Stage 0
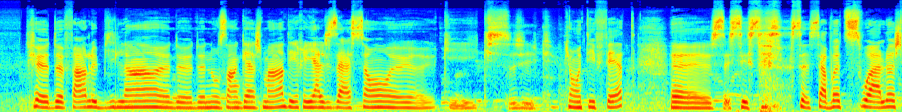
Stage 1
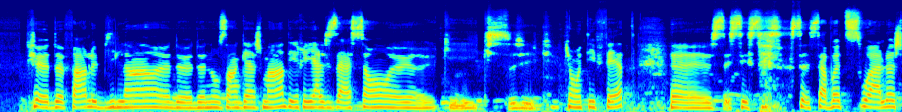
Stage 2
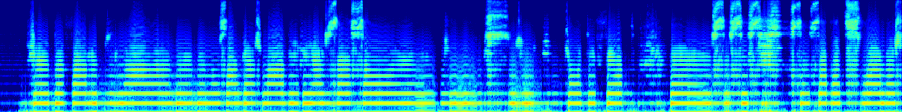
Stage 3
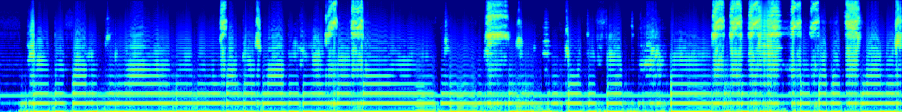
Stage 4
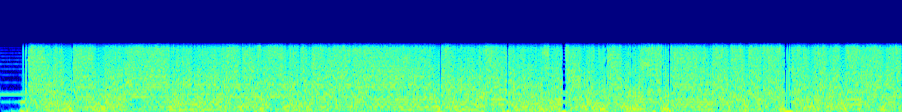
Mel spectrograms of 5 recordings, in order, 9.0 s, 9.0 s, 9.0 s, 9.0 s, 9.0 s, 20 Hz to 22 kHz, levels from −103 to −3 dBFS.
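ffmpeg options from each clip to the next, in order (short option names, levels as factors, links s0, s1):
-af "afftdn=nr=24:nf=-26,acompressor=threshold=0.0794:ratio=6,volume=0.596"
-af "afftfilt=real='hypot(re,im)*cos(PI*b)':imag='0':win_size=512:overlap=0.75,tiltshelf=f=730:g=4,aeval=exprs='max(val(0),0)':c=same,volume=0.841"
-filter_complex "[0:a]acrossover=split=220|3000[s0][s1][s2];[s1]acompressor=threshold=0.00251:ratio=4[s3];[s0][s3][s2]amix=inputs=3:normalize=0,aeval=exprs='(tanh(79.4*val(0)+0.65)-tanh(0.65))/79.4':c=same,aeval=exprs='val(0)+0.000224*sin(2*PI*610*n/s)':c=same,volume=5.01"
-af "afreqshift=45,aresample=8000,aeval=exprs='(mod(89.1*val(0)+1,2)-1)/89.1':c=same,aresample=44100,volume=1.5"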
